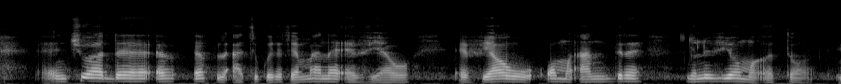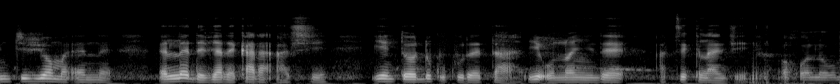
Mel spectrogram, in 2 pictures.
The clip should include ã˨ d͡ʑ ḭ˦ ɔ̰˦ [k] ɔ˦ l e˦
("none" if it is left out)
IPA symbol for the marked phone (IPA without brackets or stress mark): x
